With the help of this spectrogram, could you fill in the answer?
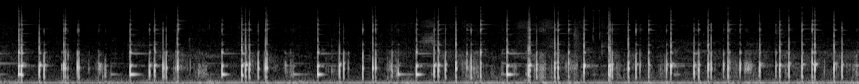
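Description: A round, hollow, brushed aluminum lid, held in both hands, is tapped with long nails in a rapid series of about 46 short, bright clicks. Each tap gives a brief metallic ping around 875 Hz that dies away almost at once, over a faint steady low hum.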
